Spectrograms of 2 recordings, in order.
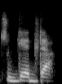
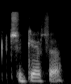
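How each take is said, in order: First: The middle consonant is a hard 'd' sound. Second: The middle consonant is a soft 'th' sound. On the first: The speaker calls it wrong. "not together" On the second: The speaker calls it right. "So together"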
